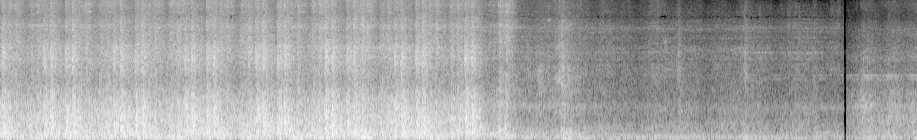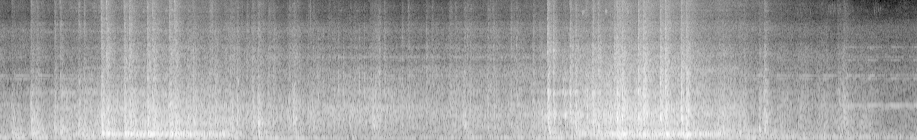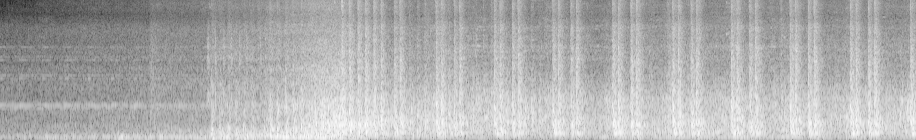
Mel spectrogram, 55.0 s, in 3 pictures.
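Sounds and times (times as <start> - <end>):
train wheels clacking over rail joints: 0.0 - 11.6, 18.6 - 33.9, 40.8 - 55.0
tram passing: 0.0 - 55.0.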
